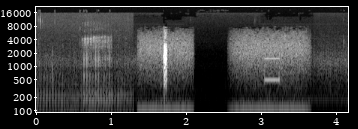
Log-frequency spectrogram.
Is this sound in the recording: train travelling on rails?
no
